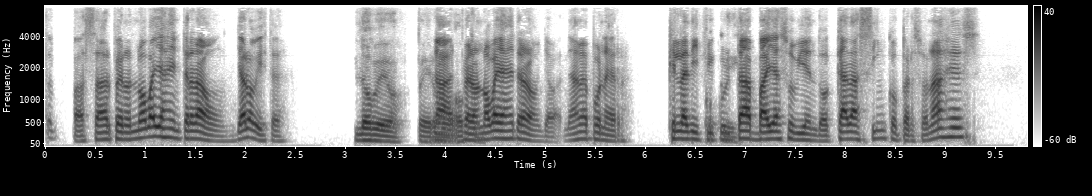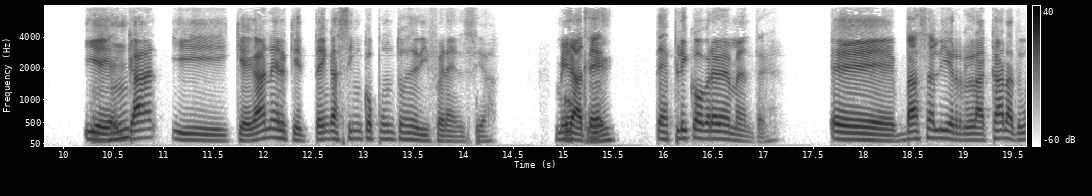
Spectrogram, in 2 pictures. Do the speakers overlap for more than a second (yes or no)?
no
